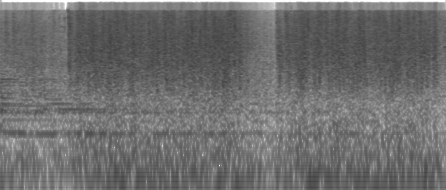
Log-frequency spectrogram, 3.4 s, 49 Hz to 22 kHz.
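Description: Rapid, continuous automatic crossbow fire from a Witch Hunter character in Path of Exile 2, a dense loud barrage of shots with heavy low impacts running the whole stretch, briefly dipping once before resuming.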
